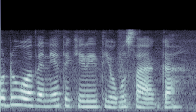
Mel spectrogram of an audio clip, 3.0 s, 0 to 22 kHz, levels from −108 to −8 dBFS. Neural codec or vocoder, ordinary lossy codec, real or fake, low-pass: none; none; real; 7.2 kHz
